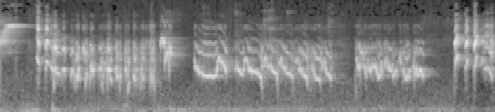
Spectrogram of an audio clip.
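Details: Budgerigar kept as a pet, chirping in fast warbled chatter: three long runs of rapid rippling notes with short pauses between them, ending in a bright buzzy squawk.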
